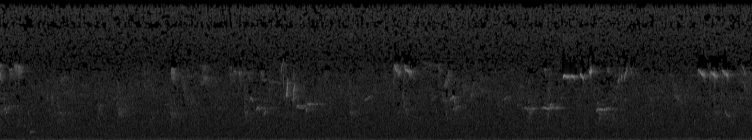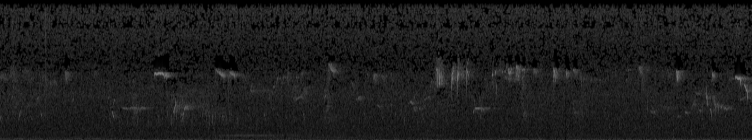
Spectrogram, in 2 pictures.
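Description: Faint, scattered bird chirps, short high calls every second or two, over a low steady background rumble.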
